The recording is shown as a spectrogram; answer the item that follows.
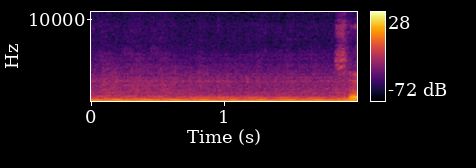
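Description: A steady low hum with a few faint, even tones above it, unchanging throughout: the room's background drone.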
